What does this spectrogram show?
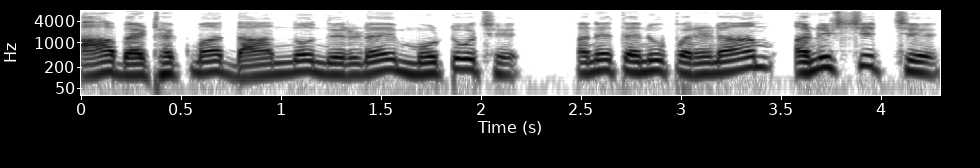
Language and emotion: Gujarati, fearful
